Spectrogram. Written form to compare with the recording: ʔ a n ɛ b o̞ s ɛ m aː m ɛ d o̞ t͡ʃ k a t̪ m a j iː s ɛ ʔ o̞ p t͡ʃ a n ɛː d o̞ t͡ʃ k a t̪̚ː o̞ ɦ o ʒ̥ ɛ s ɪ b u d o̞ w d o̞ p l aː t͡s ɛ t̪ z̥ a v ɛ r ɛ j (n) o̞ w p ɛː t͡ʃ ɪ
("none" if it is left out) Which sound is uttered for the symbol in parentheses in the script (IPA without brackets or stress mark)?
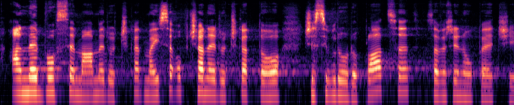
n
